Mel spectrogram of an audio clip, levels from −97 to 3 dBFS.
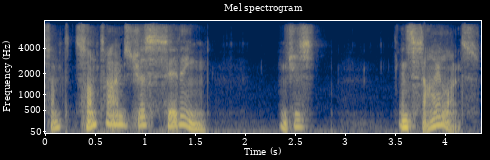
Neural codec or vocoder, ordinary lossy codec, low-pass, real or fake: none; AAC, 32 kbps; 7.2 kHz; real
